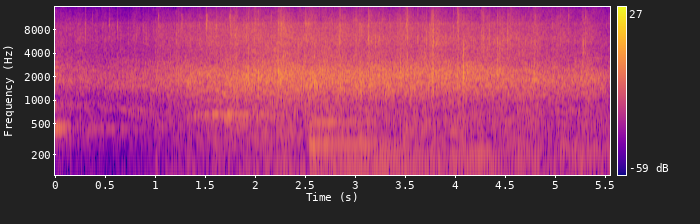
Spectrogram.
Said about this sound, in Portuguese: Se você faz parte desse povo, diga amém e aplauda ele.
